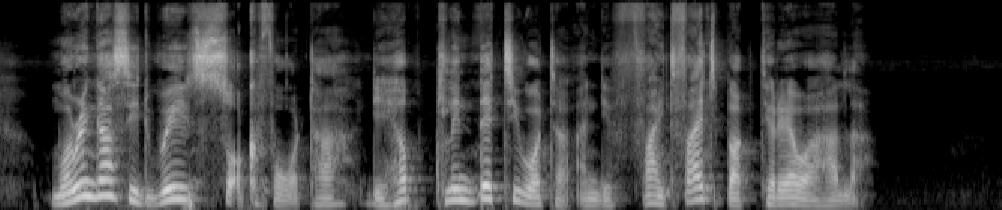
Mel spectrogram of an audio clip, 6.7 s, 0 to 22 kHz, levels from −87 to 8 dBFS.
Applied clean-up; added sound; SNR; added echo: none; none; none; none.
